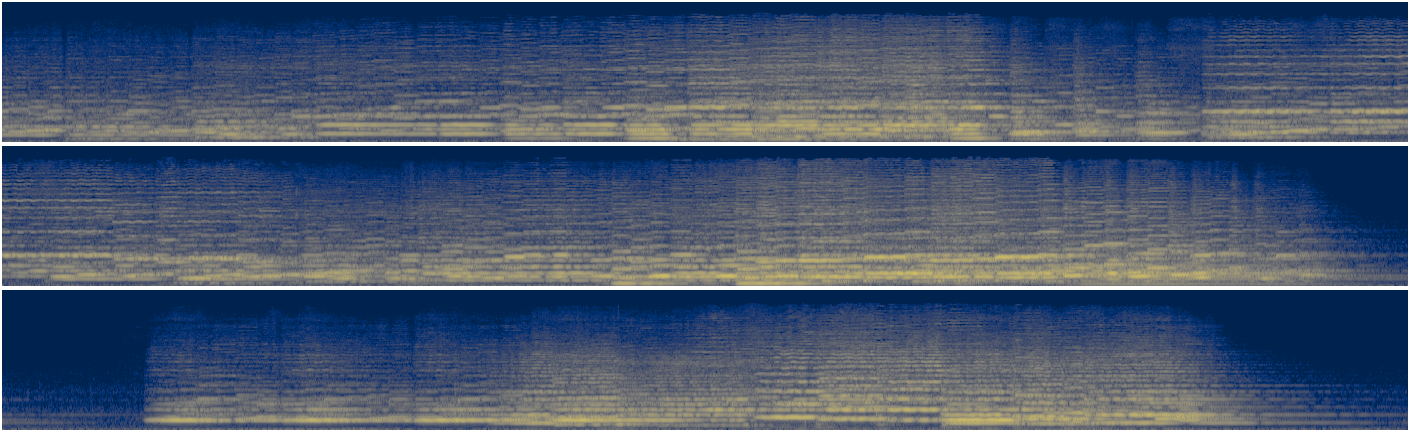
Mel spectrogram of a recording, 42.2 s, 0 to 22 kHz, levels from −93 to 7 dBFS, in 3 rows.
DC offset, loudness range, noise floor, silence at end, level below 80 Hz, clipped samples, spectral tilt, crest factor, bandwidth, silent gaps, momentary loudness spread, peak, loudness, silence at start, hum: under 0.1%; 12 LU; -64 dBFS; 1.35 s; -56 dBFS; under 0.1%; -6 dB/octave; 16 dB; 14 kHz; none; 14 LU; -6 dBFS; -23 LUFS; 0 s; none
